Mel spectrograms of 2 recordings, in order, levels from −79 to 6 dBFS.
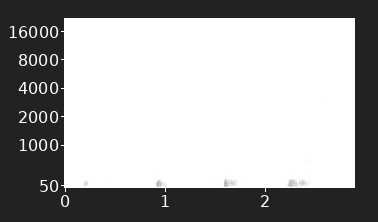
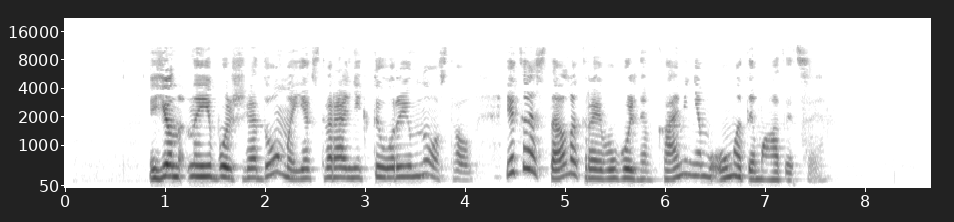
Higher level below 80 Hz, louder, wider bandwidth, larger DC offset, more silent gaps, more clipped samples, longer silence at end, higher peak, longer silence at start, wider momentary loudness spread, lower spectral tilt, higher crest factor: first, -76 dBFS vs -82 dBFS; second, -68 LUFS vs -28 LUFS; about the same, 12.5 kHz vs 11.5 kHz; neither; neither; neither; second, 0 s vs 1.15 s; second, -48 dBFS vs -8 dBFS; second, 0 s vs 0.85 s; second, 1 LU vs 13 LU; about the same, -4.5 dB/octave vs -4 dB/octave; about the same, 20 dB vs 22 dB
